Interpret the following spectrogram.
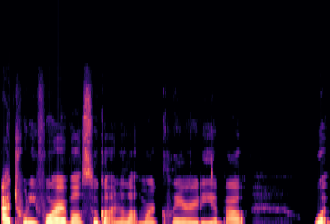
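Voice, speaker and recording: At a medium pitch, a woman talks in a flat monotone, with a dry, close sound with no echo and a very clean recording with a silent background. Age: 20s. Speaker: podcast host. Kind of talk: solo reflective monologue. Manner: casual, many filler likes.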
